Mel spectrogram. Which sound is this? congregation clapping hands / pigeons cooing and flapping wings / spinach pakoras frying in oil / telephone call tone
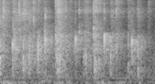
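congregation clapping hands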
